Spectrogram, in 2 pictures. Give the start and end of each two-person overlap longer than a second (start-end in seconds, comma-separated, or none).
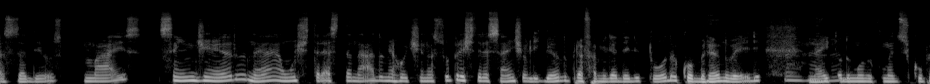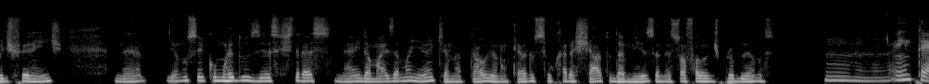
none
